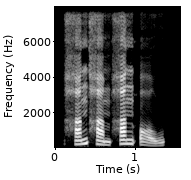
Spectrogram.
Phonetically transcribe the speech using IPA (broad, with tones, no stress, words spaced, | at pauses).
ha˧˥nha˨˩mha˧n ʔɔ˨˩˨w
